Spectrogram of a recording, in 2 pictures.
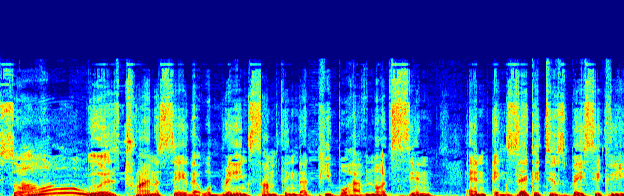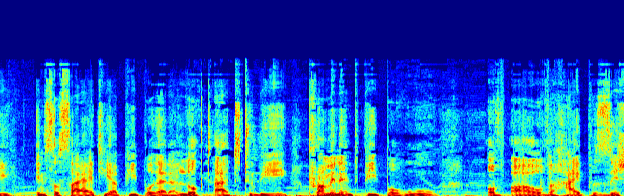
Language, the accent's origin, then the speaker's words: English; Zambia; We're from Zambia, so we're trying to sell out the Zambian brand to the people.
